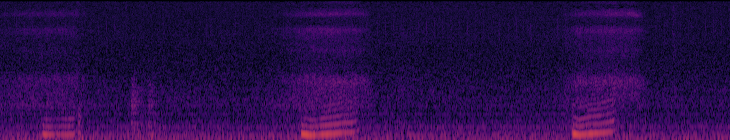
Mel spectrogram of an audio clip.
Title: Snoring cat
